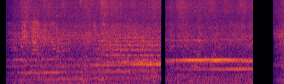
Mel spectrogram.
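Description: A local train pulling into Santragachi station, with a loud sustained rumble and long horn-like tonal drone that breaks off briefly twice, close and dominant.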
